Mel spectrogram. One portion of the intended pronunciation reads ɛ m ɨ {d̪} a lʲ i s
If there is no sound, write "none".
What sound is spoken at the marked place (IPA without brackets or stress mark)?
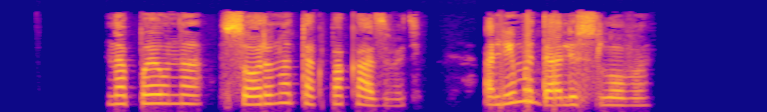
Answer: d̪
